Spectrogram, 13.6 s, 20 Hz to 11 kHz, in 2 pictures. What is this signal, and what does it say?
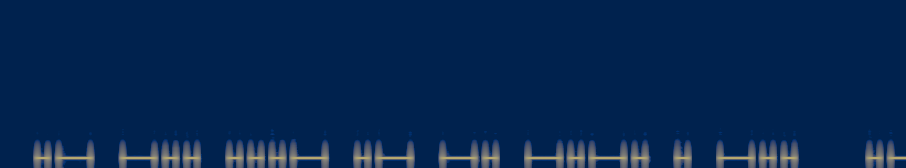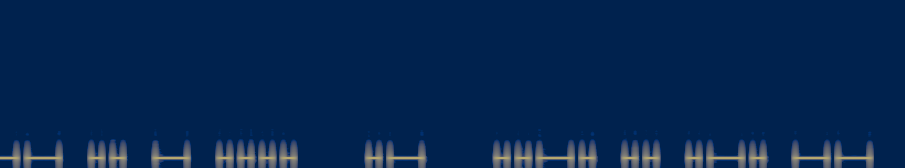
Morse code, heard as a keyed tone, about 14 wpm, 700 Hz. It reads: ADVANCED WITH A FIRM
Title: Sentences from Top 1400 Words 15wpm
